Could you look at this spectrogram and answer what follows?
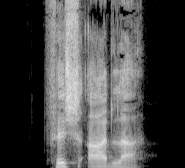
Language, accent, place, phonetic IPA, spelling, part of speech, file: German, Germany, Berlin, [ˈfɪʃˌʔaːdlɐ], Fischadler, noun, De-Fischadler.ogg
- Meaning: osprey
